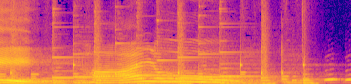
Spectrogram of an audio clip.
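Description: Children's song music with a steady beat and tinkling chimes, with a voice singing one long phrase that slides up and down in pitch in the middle.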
